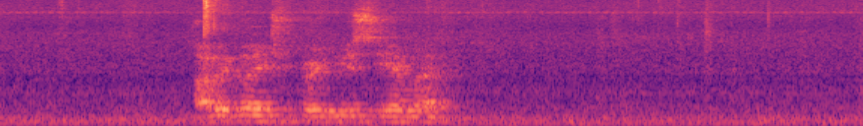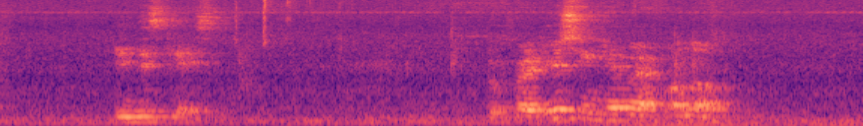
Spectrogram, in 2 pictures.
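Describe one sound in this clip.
A man speaks in short bursts, lecturing in a room with a slight echo.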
